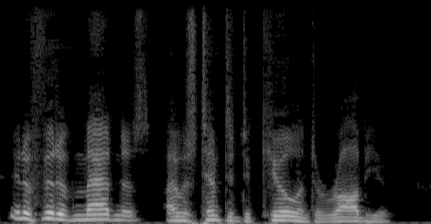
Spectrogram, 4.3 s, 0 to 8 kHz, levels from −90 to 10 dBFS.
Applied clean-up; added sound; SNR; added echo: none; none; none; none.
